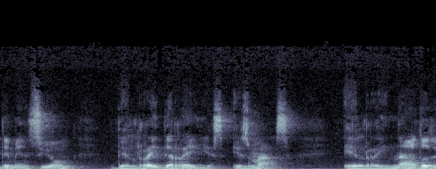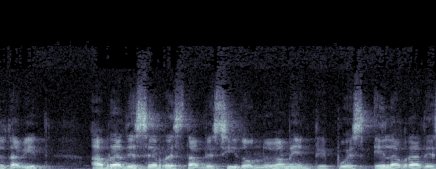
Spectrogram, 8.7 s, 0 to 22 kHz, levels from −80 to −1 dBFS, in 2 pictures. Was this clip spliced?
no; 0 cuts

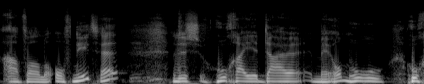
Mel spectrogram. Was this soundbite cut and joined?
no; 0 cuts

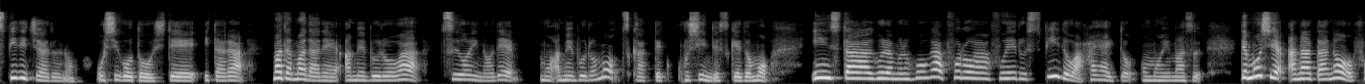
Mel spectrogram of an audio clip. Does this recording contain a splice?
yes; 1 cut; at 2.6 s

